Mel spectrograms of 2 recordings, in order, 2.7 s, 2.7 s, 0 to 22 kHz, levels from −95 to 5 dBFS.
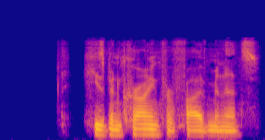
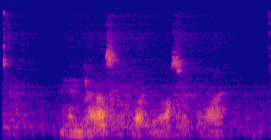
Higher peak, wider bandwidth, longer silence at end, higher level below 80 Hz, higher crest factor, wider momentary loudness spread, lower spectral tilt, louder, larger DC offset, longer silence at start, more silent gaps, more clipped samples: first, -2 dBFS vs -14 dBFS; second, 8 kHz vs 16.5 kHz; second, 0.1 s vs 0.45 s; first, -58 dBFS vs -74 dBFS; second, 16 dB vs 24 dB; second, 4 LU vs 16 LU; first, -6.5 dB/octave vs -4.5 dB/octave; first, -17 LUFS vs -36 LUFS; neither; first, 0.9 s vs 0.05 s; neither; neither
